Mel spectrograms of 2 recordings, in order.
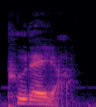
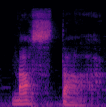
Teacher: many final R sounds become A in Romaji, or one of the syllables that ends in the A sound. So for example, the word player is pureya, right?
